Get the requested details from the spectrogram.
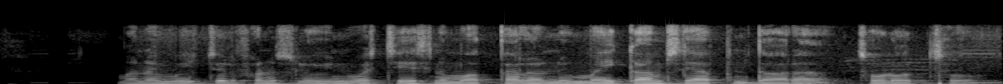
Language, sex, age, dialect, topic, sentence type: Telugu, male, 41-45, Central/Coastal, banking, statement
